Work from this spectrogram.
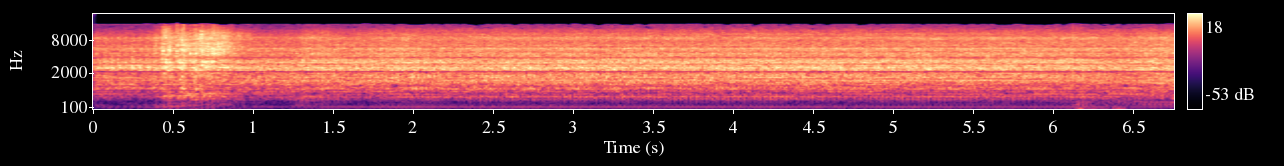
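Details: Champion 3000-watt portable generator that came in as a no-start, after test pull with choke partly opened: smooth steady hum, even note, no misses or surging; running normally.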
